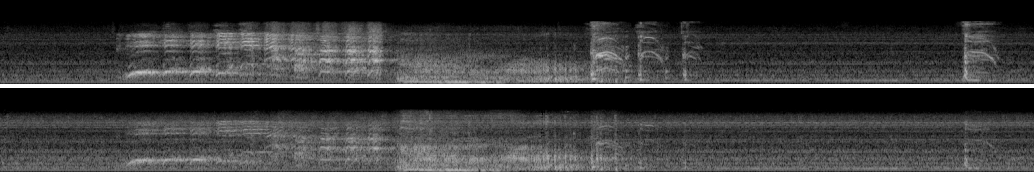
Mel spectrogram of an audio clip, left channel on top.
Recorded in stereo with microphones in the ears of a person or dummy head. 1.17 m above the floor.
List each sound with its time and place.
1.2 s laughter: 50° left (ahead or behind), 5 m; by 3.8 s 80° left, 3.5 m
3.9 s a zipper: 70° right (ahead or behind), 4 m
5.9 s a cough: 60° left (ahead or behind), 0.8 m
